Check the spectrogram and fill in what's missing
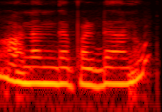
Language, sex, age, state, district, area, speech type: Telugu, female, 30-45, Telangana, Karimnagar, rural, spontaneous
